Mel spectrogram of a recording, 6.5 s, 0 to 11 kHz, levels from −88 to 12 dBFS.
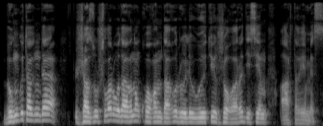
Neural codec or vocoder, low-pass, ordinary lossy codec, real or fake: vocoder, 44.1 kHz, 128 mel bands every 512 samples, BigVGAN v2; 9.9 kHz; none; fake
